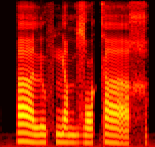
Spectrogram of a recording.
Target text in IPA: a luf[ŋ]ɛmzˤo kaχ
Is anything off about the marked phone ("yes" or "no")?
no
